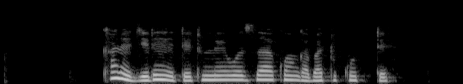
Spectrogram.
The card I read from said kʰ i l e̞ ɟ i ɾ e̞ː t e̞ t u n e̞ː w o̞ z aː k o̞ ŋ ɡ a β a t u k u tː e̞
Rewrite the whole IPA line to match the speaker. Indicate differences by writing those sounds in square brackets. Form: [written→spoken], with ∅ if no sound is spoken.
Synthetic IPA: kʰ [i→a] l e̞ ɟ i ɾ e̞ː t e̞ t u n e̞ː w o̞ z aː k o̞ ŋ ɡ a β a t u k u tː e̞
